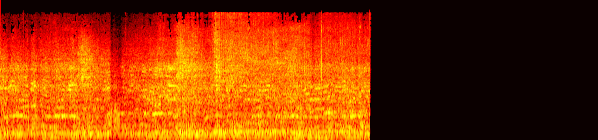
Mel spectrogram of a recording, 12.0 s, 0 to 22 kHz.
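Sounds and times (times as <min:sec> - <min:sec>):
people talking: 0:00.0 - 0:07.4
vehicle engine rumbling: 0:00.0 - 0:07.4.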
